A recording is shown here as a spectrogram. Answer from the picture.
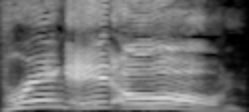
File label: battle en; cookie run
